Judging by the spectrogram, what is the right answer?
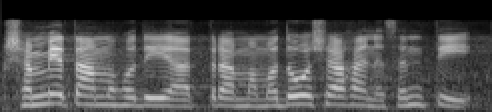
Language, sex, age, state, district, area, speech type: Sanskrit, female, 30-45, Karnataka, Dakshina Kannada, rural, spontaneous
